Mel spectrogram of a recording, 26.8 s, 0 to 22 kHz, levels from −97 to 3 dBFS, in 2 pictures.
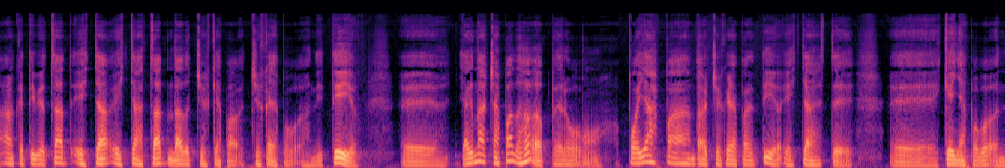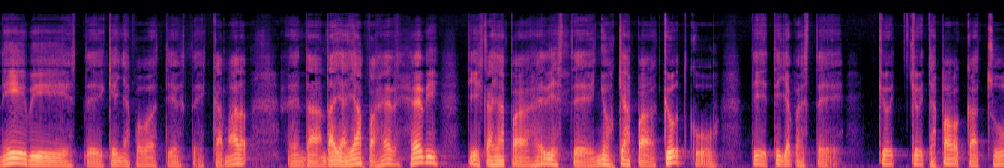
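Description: The speech in this clip has most likely passed through low-delay AAC compression, the AAC-ELD mode used in video calls, at a rate that fits roughly 32 kbps. Its short frames cannot resolve the pitch harmonics cleanly, so throughout the recording the voice is plainly rough and grainy, with noise filling the gaps between harmonics and a thin, synthetic-sounding top band, while nothing at all appears above about 23.3 kHz.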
